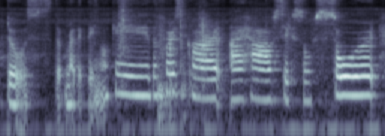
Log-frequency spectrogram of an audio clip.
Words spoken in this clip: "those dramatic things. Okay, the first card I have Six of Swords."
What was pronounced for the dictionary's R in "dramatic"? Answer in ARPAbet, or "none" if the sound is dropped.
none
